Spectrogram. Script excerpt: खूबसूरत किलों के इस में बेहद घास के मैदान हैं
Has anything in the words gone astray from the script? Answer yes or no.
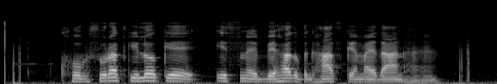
no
